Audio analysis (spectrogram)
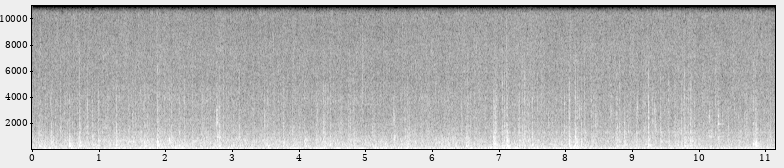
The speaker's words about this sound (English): Every roll of thunder distracts and reminds you to let go more in reassurance.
